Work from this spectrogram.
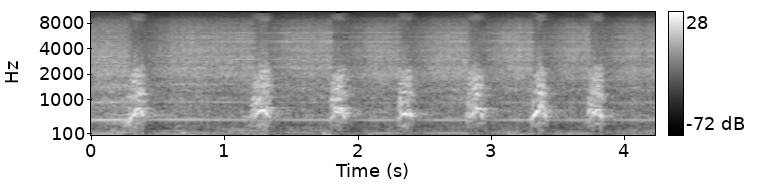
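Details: Barking from a German Shepherd engaged in rough play: seven punchy barks spaced unevenly across four seconds, with a constant tonal hum underneath.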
